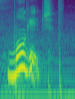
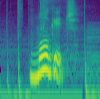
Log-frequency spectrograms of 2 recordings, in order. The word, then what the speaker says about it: mortgage: is called a mortgage you don't pronounce the T it's mortgage say with me mortgage now the family owes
